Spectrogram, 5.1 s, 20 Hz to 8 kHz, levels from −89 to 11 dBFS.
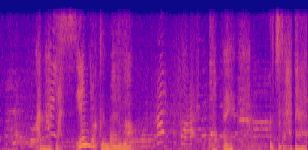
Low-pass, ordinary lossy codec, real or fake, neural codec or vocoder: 7.2 kHz; none; fake; codec, 16 kHz, 1 kbps, X-Codec, HuBERT features, trained on general audio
